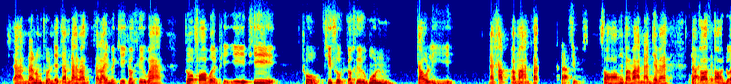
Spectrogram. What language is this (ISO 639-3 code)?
tha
